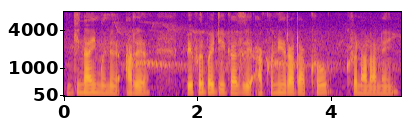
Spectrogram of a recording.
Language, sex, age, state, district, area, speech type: Bodo, male, 18-30, Assam, Udalguri, rural, spontaneous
